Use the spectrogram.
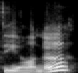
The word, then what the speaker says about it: Diana: So my name pronounced Diana.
